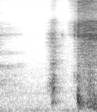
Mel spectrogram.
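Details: A short, sharp burst followed by a louder, hissing sneeze, a double sneeze; induced spray sneezing from nasal tickling, person unsure whether sensitive or allergic to the object used.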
